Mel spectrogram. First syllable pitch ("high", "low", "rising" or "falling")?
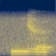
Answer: low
